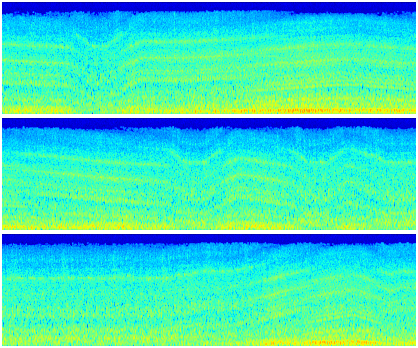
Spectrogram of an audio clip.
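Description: A truck's diesel engine hums and rises and falls in pitch as it speeds up and shifts gears.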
